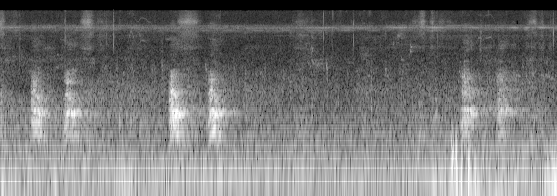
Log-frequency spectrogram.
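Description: A dog barks in short bursts outdoors.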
